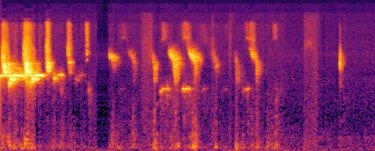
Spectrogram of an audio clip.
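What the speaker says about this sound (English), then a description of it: "I think there's just a very happy bird outside of Al's window." Small bird chirping outside a window, a quick run of bright tweets at first, then scattered faint chirps and clicks with gaps between them.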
